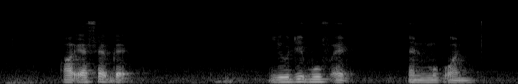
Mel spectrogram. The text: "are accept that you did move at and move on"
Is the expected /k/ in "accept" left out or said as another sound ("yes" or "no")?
yes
